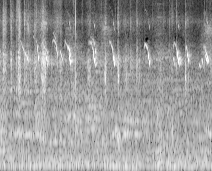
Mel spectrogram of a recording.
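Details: A baby chick among a brood eating green leaves utters clear, separate high peeps that slide downward, roughly two or three a second, over quiet background noise.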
